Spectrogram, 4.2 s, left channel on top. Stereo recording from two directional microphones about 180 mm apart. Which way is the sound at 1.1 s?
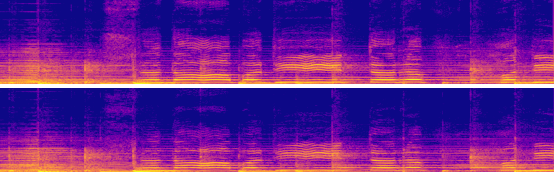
35° left (ahead or behind).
